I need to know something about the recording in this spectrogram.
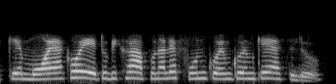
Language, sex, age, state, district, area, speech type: Assamese, female, 18-30, Assam, Dibrugarh, rural, conversation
